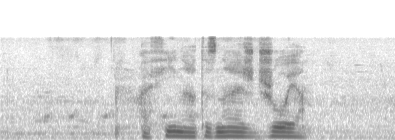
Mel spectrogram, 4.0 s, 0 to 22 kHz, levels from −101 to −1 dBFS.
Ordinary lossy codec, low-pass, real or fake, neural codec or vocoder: none; 7.2 kHz; real; none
